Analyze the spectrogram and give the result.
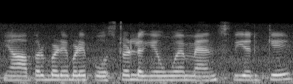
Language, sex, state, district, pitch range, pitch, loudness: Hindi, female, Haryana, Jhajjar, 200-210 Hz, 205 Hz, -15 LUFS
